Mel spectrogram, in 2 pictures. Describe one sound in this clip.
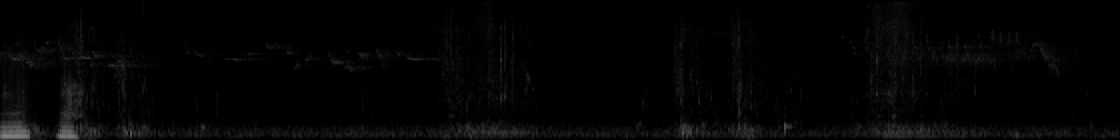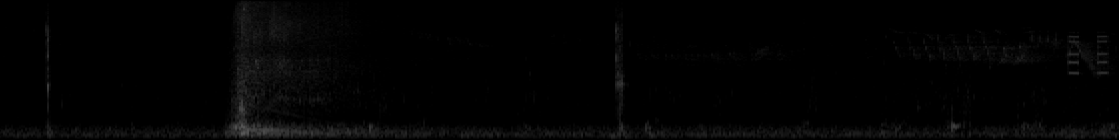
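Water laps gently.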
